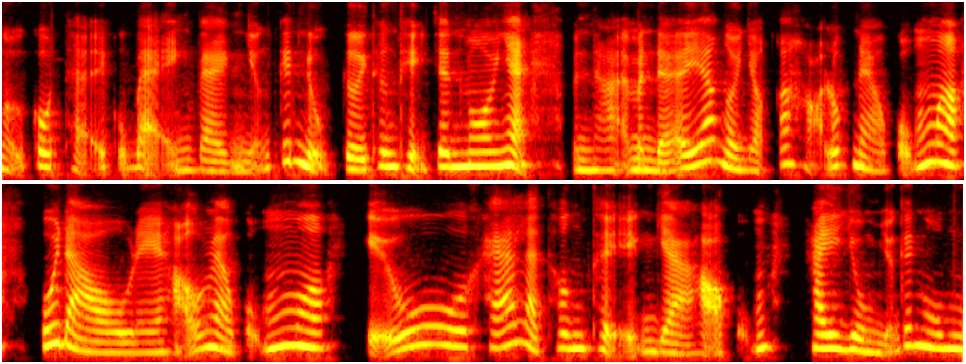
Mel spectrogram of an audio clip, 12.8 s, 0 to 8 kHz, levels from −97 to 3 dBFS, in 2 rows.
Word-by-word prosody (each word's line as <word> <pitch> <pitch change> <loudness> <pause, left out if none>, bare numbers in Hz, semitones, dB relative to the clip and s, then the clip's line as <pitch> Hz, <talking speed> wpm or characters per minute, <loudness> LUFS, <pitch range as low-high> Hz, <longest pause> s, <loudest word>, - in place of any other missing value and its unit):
ngữ 205 - -7
cơ 245 - +2
thể - - -9
của - - -9
bạn 175 +1 -5
và 165 -3 -3
những 160 +7 -8
cái 320 +6 -4
nụ 260 -7 +4
cười 185 -2 +2
thân 235 +3 +2
thiện 215 -3 -1
trên 230 -1 +5
môi 240 0 +5
nha. 255 -1 +7 0.3
Mình 175 -1 -3
hỏi 175 0 -5
mình 180 -1 +1
để 160 +5 0
ý 225 - +5
á, 330 +4 +2
người 210 -7 +2
Nhật 170 -2 -7
á 275 - -3
họ 255 -3 -7
lúc 245 +3 -3
nào 220 -8 -1
cũng, 260 +7 0
ơ, 255 -5 +6 0.3
cúi 295 +4 +5
đầu 180 - +1
nè, 170 +1 -5
họ - - -1
lúc 225 - -3
nào 255 -2 +2
cũng, 265 +6 -1
ơ, 255 -2 +5 0.3
kiểu, 425 - +1 0.5
khá 265 +3 -1
là 295 -10 -1
thân 240 -1 0
thiện 210 -4 -4
và 160 -4 0
họ 155 - +2
cũng 480 - -3 0.2
hay 235 -2 +4
dùng 200 -6 +1
những 155 - -7
cái 285 - -3
ngôn 235 -5 +2
235 Hz, 235 wpm, -23 LUFS, 180-260 Hz, 0.5 s, nha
